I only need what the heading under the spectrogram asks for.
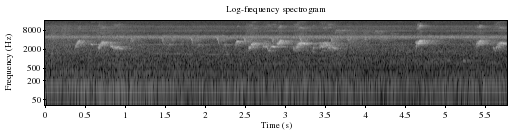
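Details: Red-whiskered bulbul, white-cheeked 'gấu mèo' type, singing during bird trapping on 17 July 2016: short warbled, slurred phrases in bursts, with quieter gaps between them, over a steady high insect-like hum and low background rumble.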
